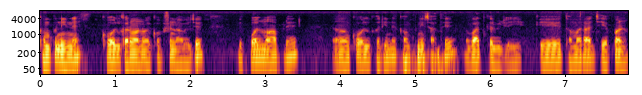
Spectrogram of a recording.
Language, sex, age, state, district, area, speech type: Gujarati, male, 18-30, Gujarat, Morbi, urban, spontaneous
